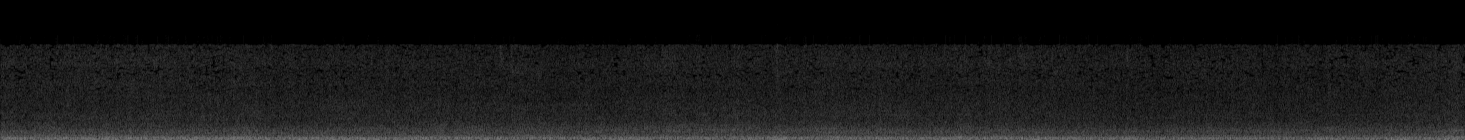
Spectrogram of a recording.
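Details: Continuous low droning hum of bees, dense and unbroken for the whole stretch, with stacked tonal bands and a faint hiss above.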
